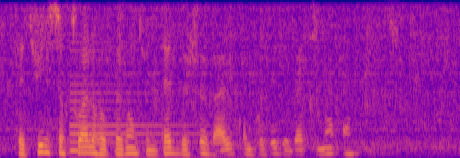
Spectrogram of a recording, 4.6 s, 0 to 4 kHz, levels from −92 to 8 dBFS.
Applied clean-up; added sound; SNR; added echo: none; Bathtub (filling or washing) + Acoustic guitar; 11 dB; none.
